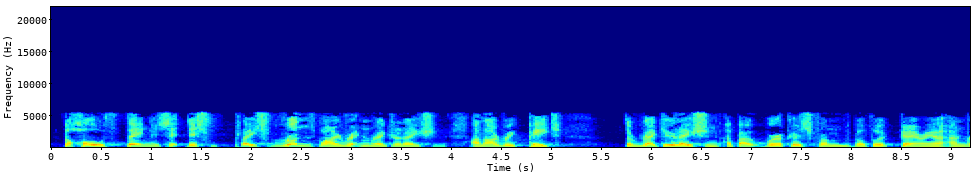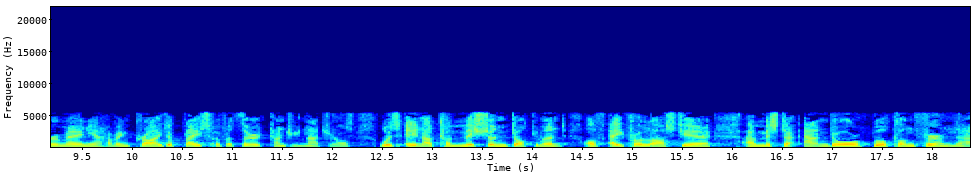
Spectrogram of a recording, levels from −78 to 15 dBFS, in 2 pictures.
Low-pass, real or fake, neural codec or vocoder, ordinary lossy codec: 5.4 kHz; real; none; none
